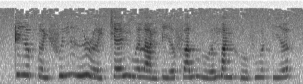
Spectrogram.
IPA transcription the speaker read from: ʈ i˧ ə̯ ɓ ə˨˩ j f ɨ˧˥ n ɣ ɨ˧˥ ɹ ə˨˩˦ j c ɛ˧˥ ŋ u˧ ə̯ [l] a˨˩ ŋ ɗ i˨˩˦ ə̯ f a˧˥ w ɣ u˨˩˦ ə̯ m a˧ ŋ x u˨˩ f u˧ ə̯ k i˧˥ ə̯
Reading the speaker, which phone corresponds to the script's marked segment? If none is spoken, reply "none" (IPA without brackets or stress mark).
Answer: l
